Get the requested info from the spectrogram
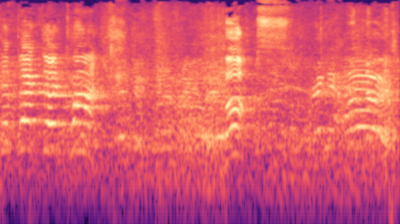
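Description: Men's raised voices calling out at ringside during an amateur boxing bout, with phrases rising and falling and sometimes overlapping.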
